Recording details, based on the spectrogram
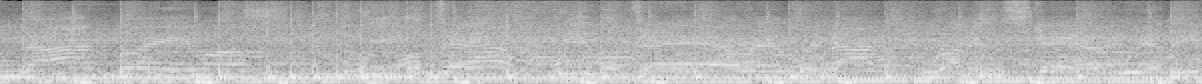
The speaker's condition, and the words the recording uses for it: No condition.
